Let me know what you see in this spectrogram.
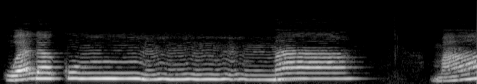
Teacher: mim sukun dimasukkan atau dileburkan ke mim kedua sambil dengung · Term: idgam Mimi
